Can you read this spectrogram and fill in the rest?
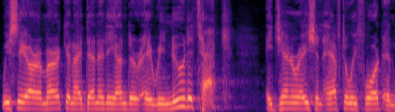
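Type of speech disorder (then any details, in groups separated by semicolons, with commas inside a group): None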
